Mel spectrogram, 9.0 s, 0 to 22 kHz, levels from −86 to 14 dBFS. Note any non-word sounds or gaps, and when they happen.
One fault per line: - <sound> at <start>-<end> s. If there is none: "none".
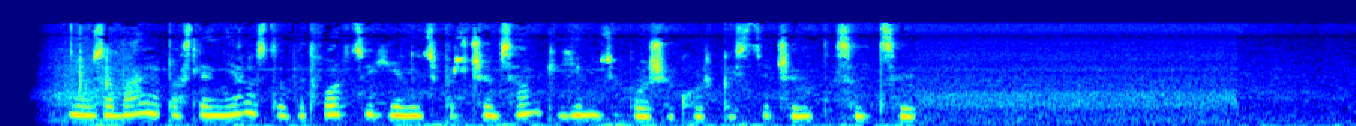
none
